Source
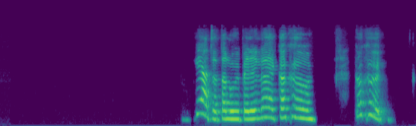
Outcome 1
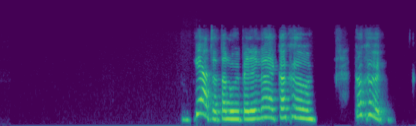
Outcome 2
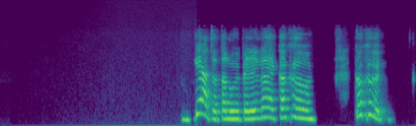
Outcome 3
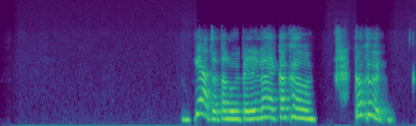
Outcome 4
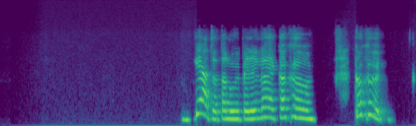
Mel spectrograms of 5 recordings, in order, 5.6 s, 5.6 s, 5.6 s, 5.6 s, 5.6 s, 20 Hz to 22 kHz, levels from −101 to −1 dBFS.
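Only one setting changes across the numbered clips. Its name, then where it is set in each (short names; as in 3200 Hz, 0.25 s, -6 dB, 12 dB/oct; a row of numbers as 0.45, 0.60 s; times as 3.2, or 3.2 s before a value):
recorder AGC, rising by: 5, 13, 84, 34 dB/s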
